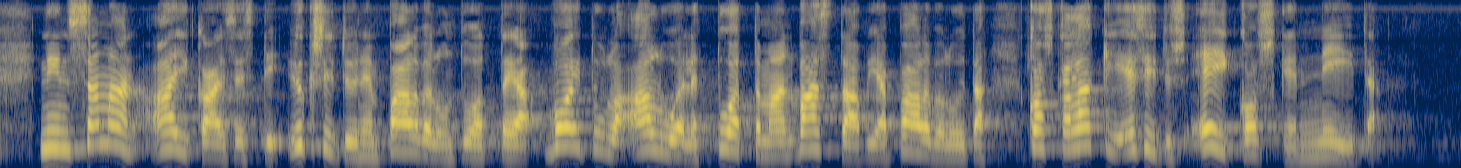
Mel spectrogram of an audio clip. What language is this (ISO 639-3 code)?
fin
